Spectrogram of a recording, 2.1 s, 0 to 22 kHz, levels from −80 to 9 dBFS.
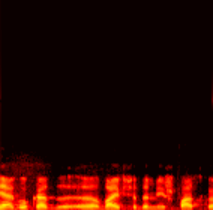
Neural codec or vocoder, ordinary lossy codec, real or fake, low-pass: none; MP3, 96 kbps; real; 7.2 kHz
